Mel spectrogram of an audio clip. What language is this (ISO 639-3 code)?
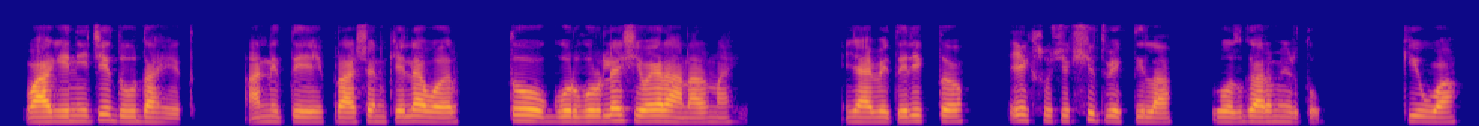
mar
